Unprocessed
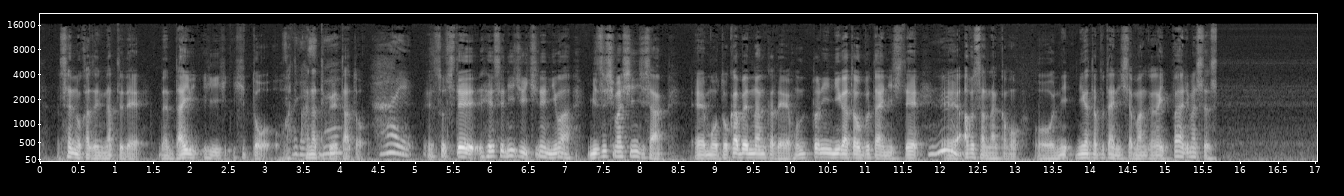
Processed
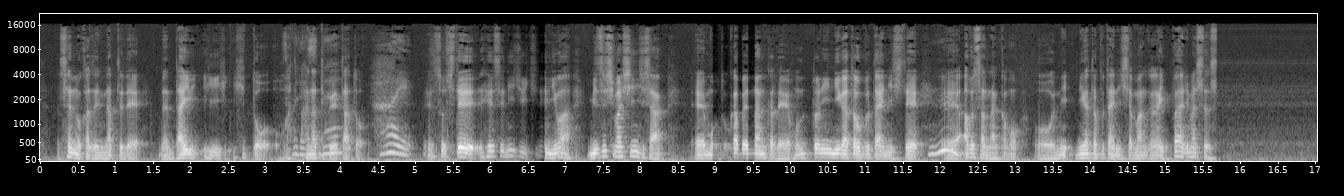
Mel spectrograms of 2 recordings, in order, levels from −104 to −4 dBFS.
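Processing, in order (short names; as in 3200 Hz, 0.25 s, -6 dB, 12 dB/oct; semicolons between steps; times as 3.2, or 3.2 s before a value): 2.51–3.11 dynamic EQ 1700 Hz, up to -6 dB, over -50 dBFS, Q 1; 5.69–6.73 fade out; 8.97–9.54 level quantiser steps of 21 dB; gain +5.5 dB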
